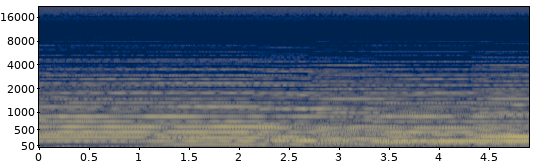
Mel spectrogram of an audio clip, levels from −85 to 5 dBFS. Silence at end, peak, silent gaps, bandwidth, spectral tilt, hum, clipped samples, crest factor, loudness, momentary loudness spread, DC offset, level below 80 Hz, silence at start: 0 s; -12 dBFS; none; over 20 kHz; -8.5 dB/octave; none; under 0.1%; 12 dB; -25 LUFS; 3 LU; 0.2%; -50 dBFS; 0 s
